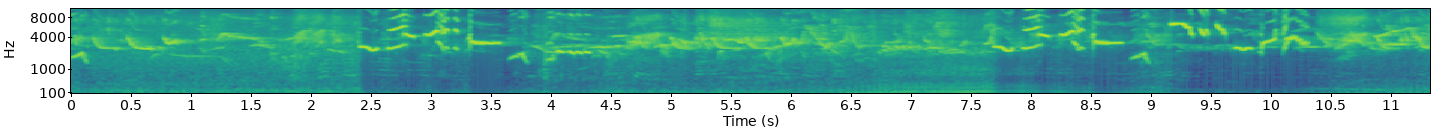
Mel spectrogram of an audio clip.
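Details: Oriental magpie-robin song played to provoke other birds into singing: loud bursts of sharp whistled notes, rising and falling slurs and quick chirps. A dense chorus of other birds chatters in the background throughout.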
